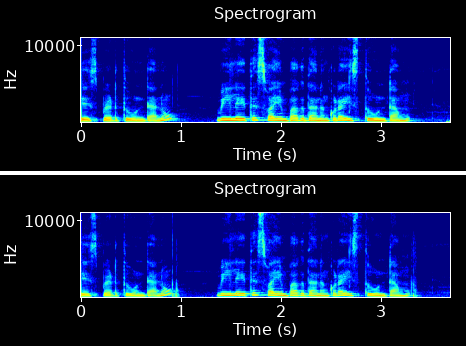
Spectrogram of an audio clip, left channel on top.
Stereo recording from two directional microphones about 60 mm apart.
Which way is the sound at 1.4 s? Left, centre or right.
Left.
